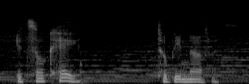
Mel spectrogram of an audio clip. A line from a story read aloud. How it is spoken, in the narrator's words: she just very gently says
